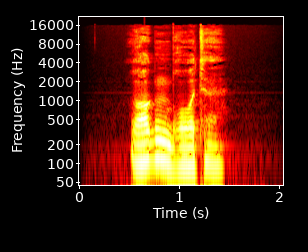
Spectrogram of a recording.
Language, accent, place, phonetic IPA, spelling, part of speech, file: German, Germany, Berlin, [ˈʁɔɡn̩ˌbʁoːtə], Roggenbrote, noun, De-Roggenbrote.ogg
- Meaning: nominative/accusative/genitive plural of Roggenbrot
